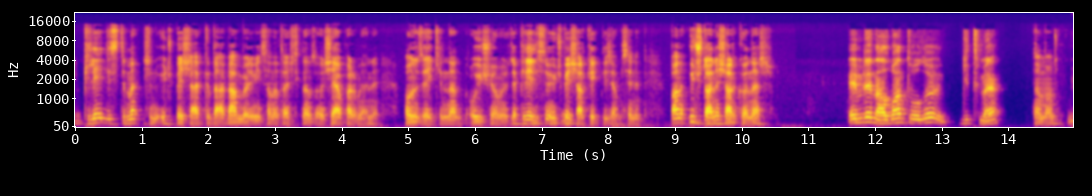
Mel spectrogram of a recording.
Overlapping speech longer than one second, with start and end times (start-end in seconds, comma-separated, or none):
none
